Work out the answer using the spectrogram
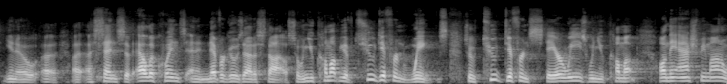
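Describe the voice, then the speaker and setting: A man speaking as a gushing, enthusiastic real estate agent, giving a walk-through sales pitch of a home. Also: darkish tone. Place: indoors, walking through a house.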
